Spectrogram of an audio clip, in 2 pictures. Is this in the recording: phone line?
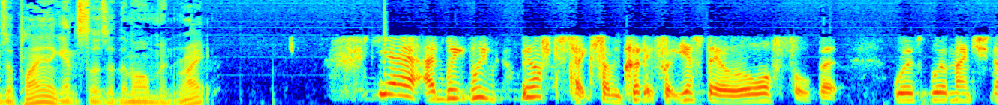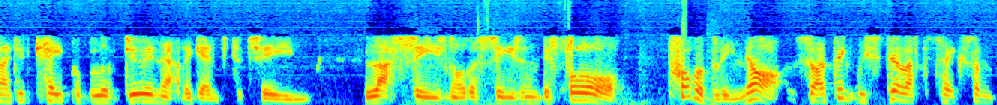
yes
